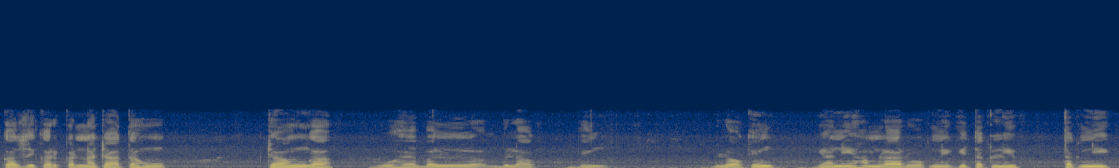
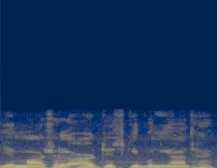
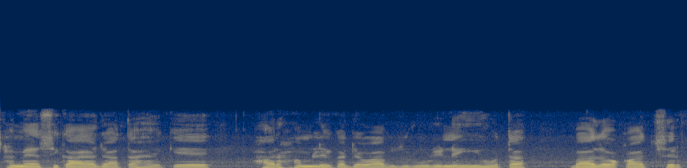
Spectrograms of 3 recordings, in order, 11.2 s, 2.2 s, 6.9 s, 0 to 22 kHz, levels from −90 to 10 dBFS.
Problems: constant background noise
